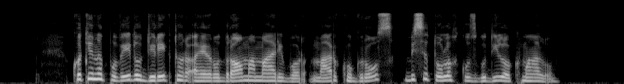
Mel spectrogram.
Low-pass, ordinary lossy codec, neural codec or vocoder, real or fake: none; none; codec, 24 kHz, 3 kbps, HILCodec; fake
